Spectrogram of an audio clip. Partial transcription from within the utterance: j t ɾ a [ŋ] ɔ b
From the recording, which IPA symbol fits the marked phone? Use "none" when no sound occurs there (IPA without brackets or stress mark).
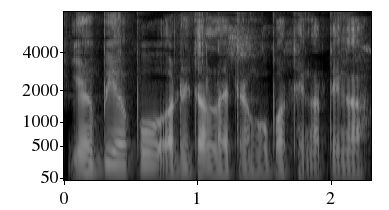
ŋ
